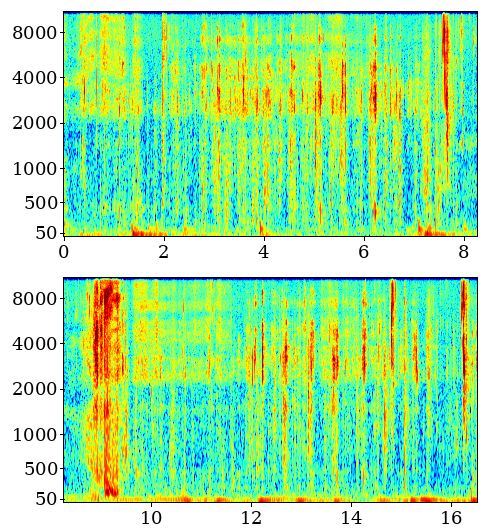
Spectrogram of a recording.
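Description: Close-miked eating sounds of a man biting into and chewing chicken momos (steamed dumplings): many small clicks from the mouth, with one louder, longer noise about nine seconds in.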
